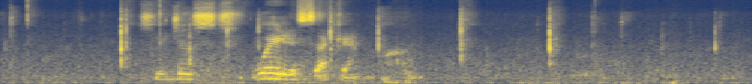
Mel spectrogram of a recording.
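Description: Short clicking game sound effects play from a speaker.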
